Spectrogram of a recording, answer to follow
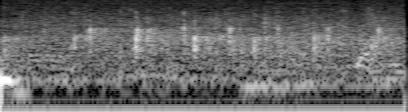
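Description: Near silence with faint, scattered claps from a few people in the audience.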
